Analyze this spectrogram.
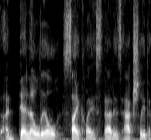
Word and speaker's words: adenylyl cyclase: Nearby the G protein is a membrane embedded enzyme, not a receptor, but an enzyme that's called adenylyl cyclase. That is actually the correct pronunciation.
